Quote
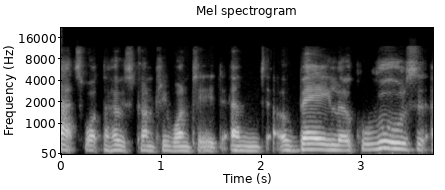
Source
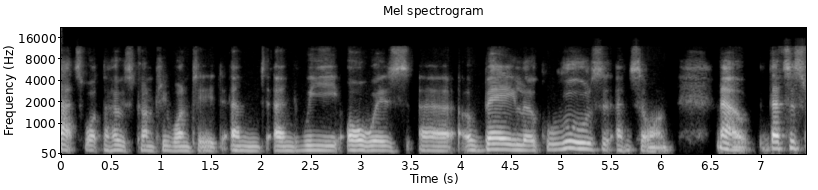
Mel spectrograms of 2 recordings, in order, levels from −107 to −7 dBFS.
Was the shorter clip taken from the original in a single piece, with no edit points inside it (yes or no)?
no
